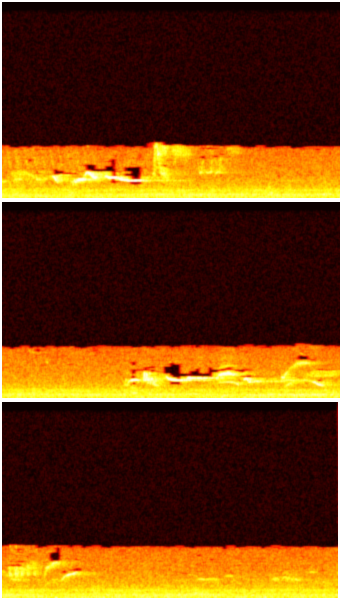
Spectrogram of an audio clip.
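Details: Male common blackbird singing outside a window from a treetop branch, a local singer that sang for fifteen minutes; two rich warbling phrases about four seconds apart, the second ending in softer twittering, with a low background hum.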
